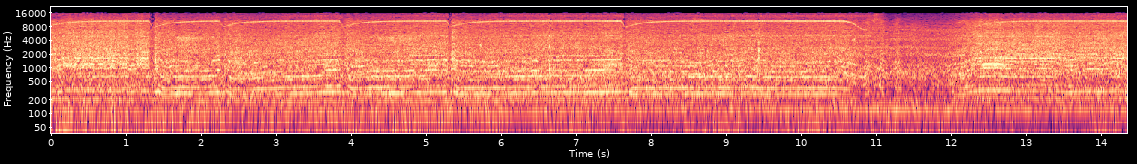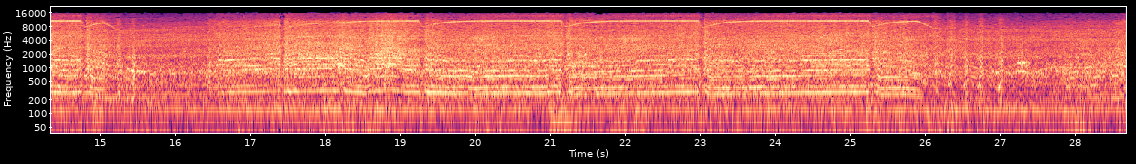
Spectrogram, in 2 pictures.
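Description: A racing car engine screams at high revs, shifting up through the gears.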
